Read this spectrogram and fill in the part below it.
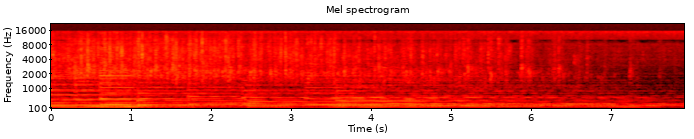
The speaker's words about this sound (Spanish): Come on, give God a clap offering. Dar un aplauso al Señor.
